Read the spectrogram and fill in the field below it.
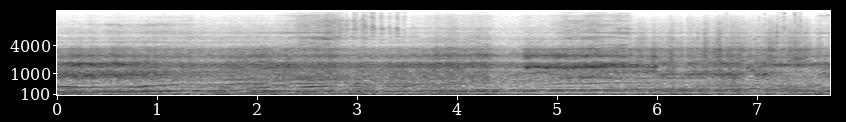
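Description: Wind rushes loudly past an open car window.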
